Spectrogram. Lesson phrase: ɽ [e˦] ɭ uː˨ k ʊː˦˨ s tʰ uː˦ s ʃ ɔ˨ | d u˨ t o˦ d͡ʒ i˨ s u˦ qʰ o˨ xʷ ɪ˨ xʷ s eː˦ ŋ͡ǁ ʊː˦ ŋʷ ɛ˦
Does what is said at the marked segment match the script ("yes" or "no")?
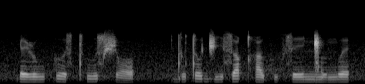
no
